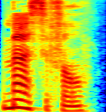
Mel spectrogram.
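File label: "merciful", British English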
